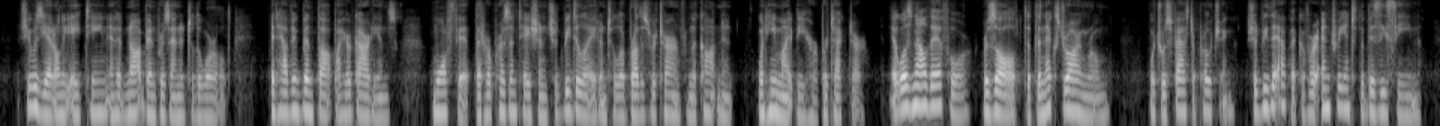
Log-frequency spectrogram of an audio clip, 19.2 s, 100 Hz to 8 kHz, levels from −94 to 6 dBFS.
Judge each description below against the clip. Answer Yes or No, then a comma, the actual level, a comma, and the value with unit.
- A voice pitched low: No, medium, 155 Hz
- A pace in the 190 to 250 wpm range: Yes, fast, 205 wpm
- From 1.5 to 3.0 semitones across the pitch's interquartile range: Yes, narrow, 2.4 semitones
